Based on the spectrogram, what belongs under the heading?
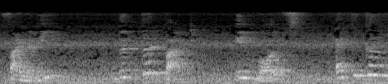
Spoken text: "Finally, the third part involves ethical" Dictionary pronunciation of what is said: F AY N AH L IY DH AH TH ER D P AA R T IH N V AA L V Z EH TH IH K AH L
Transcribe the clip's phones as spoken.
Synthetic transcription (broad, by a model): F AY N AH L IY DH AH T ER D P AA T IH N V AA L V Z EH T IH K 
